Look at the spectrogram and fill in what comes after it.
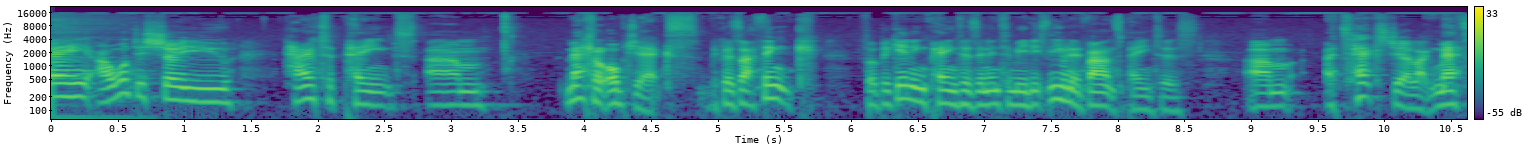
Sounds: Speech

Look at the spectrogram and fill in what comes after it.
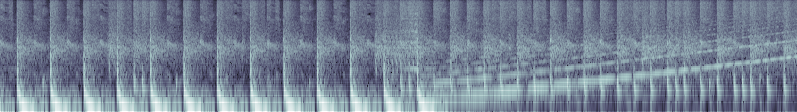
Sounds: Music

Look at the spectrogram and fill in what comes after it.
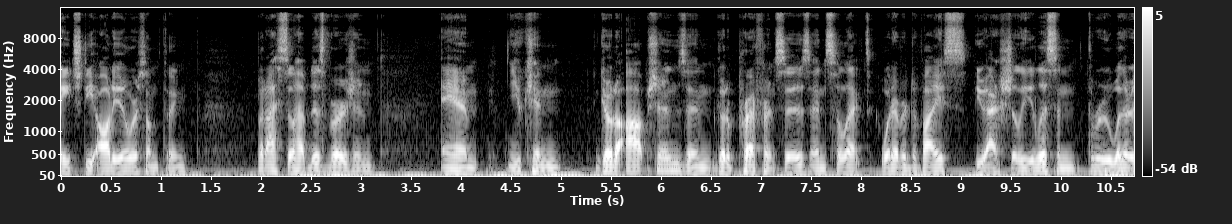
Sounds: Speech

